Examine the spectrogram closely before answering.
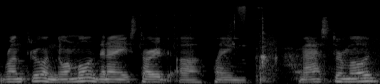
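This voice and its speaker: A man with an American accent speaks in an unremarkable speaking voice with ordinary pitch variation. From US. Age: 30s. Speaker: gaming youtuber. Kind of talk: live stream gameplay Q&A. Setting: live stream.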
